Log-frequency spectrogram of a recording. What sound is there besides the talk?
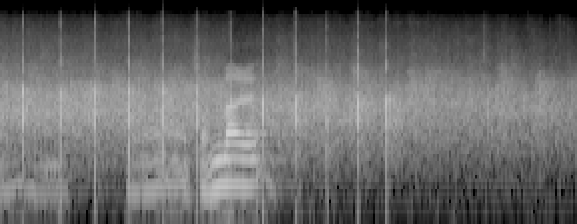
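congregation applause in church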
